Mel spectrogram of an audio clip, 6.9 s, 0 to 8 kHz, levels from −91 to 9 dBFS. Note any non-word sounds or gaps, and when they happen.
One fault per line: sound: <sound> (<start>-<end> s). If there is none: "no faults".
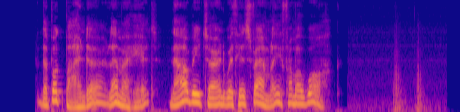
sound: thud (5.9-6.6 s)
